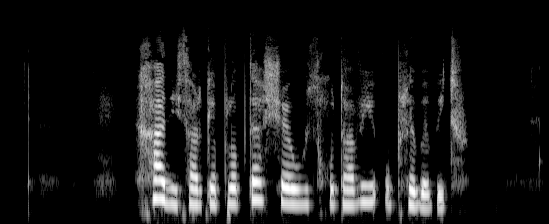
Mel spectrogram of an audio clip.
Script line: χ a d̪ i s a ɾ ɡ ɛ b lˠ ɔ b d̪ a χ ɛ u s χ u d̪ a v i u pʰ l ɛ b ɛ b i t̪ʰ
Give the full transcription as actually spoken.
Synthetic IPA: χ a d̪ i s a ɾ ɡ ɛ b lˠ ɔ b d̪ a ʃ ɛ u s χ u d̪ a v i u pʰ l ɛ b ɛ b i t̪ʰ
